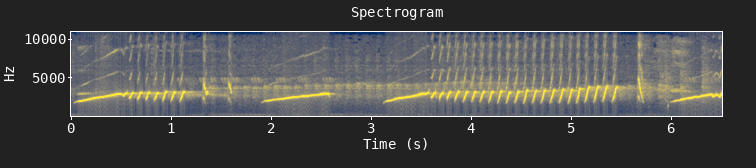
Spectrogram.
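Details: White-rumped shama song filled with prenjak mimicry and long trills: rising slurred whistles repeated about every second, each leading into a fast rattling trill, one trill lasting nearly two seconds.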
